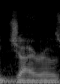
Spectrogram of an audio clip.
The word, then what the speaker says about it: gyro: Hopefully you guys who pronounce a Yetto aren't too offended. I know some folks can get very very defensive about that, but I'm an American, so I call it a gyro, like a gyroscope.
